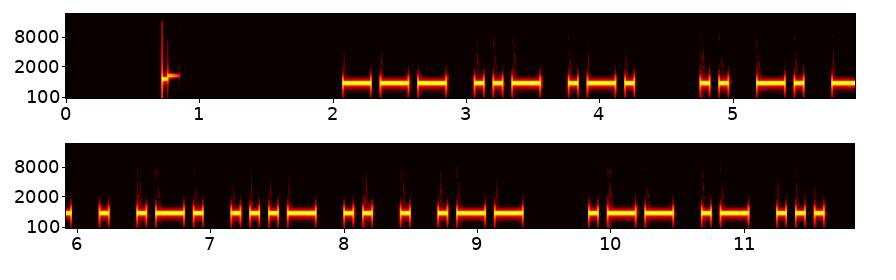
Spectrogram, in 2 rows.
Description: Morse code, heard as a keyed tone, about 17 wpm, 700 Hz. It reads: OUR INTERVIEW WAS
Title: Sentences from Top 1600 Words 17wpm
